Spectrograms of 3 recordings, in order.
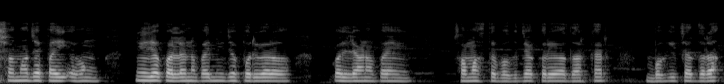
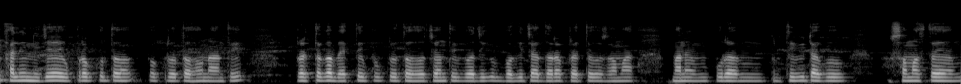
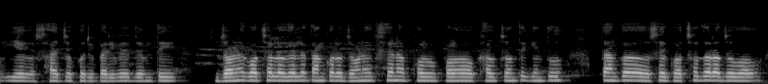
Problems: background sounds at intervals, background conversations at intervals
